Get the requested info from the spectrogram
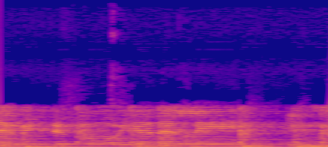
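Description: Malayalam film song playing from a television: a voice singing held, gliding notes over instrumental backing.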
